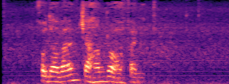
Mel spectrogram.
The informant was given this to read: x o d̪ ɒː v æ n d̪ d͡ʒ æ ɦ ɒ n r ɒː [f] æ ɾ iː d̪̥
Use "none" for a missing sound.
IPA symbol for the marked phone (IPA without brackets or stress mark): f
